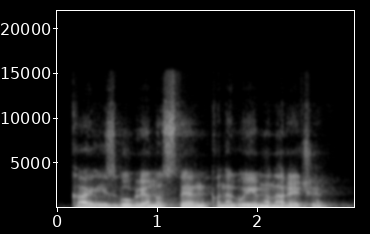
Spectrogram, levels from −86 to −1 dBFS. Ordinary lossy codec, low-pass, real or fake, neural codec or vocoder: Opus, 32 kbps; 14.4 kHz; fake; codec, 44.1 kHz, 2.6 kbps, SNAC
